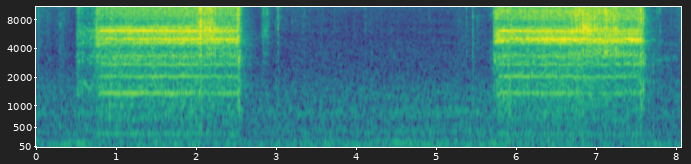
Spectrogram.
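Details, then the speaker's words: Surgical drill on a model bone in a total knee replacement demonstration: two bursts of high-pitched whining, about two seconds each, drilling a hole up the marrow canal of the bone for an alignment rod. "The first thing we do with a total knee is we drill a hole up the shaft of the marrow canal of the bone and put an alignment rod in here."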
